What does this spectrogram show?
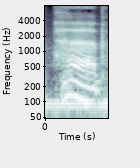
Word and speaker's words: herb: you heard just there I pronounced it with an H at the beginning because there's an H there that's probably something you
